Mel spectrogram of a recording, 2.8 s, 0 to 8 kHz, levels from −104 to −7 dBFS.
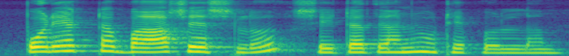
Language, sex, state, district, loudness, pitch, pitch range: Bengali, male, West Bengal, Jhargram, -16 LUFS, 230 Hz, 210-255 Hz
